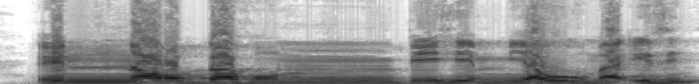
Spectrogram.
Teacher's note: والميم هذه في بهم ساكنة، وبعدها ماذا؟ بعدها يا، حكمها ماذا؟ الإظهار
